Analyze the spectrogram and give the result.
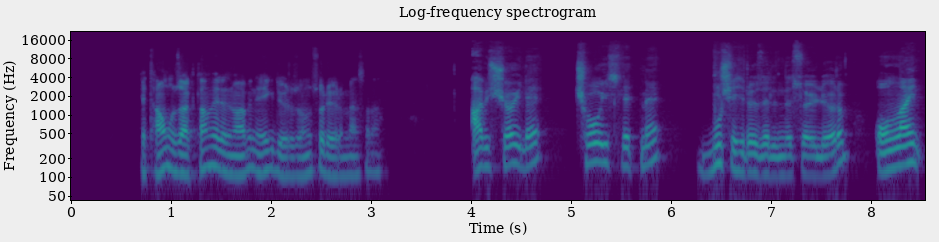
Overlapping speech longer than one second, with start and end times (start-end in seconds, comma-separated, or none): none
